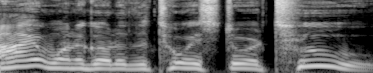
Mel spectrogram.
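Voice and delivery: delighted, gleeful tone. Hearing about class visits to a toy store, a listener chimes in with glee. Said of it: "said Tiny with glee".

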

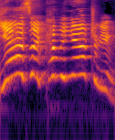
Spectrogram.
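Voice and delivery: eager, high, fast female squirrel voice.

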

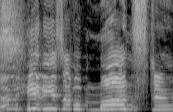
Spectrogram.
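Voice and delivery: very high, squealing, frantic, panicked freak-out. Retelling how Starina locked the door on Armand, imitating Starina freaking out. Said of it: "Like freaking".

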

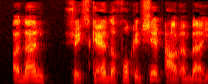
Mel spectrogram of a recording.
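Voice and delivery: attempted Polish accent. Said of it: "I just did perfect p-, Polish for you".

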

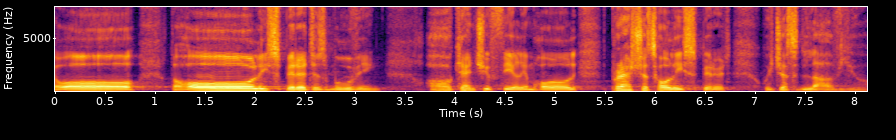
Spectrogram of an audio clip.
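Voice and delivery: slow Scottish brogue, stretching out each "oh". Retelling what she would say on entering a room: Kathryn Kuhlman impression with Scottish brogue. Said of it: "her long flowing robes and her Scottish brogue".

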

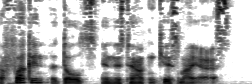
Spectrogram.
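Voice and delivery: hushed whisper, under the breath, in passing. In a role-play scene, walking past the secretary, whispering. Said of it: "I whisper that as I walk past her".

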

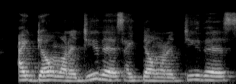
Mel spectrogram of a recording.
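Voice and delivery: put-on pleading, begging tone. Retelling being guided to the school psychiatrist's office, acting out past pleading. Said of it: "Like I was pleading".

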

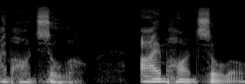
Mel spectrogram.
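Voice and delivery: thrilled, super psyched, savoring, very slow and drawn-out. Retelling a kid's words in line for a ride: imitating someone super psyched. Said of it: "super psyched".

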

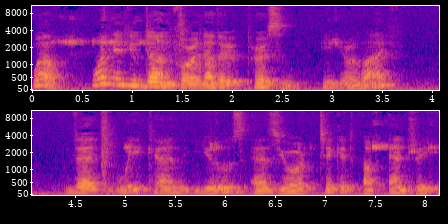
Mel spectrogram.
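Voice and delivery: ordinary talk

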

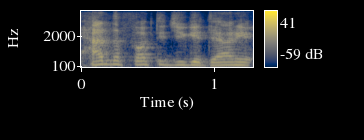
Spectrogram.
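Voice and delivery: normal talking voice

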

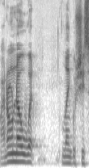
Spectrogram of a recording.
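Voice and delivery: flustered tone.

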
